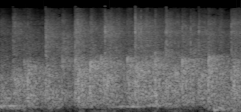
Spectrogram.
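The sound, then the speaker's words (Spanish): Applause from an audience at a community gathering in Jujuy, dense steady clapping that fills the whole clip at an even level. “un aplauso para todos ustedes que tuvieron un hermoso encuentro”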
